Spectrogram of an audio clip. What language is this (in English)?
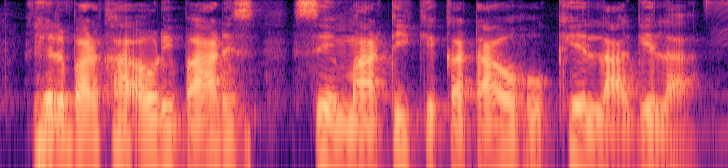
Bhojpuri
